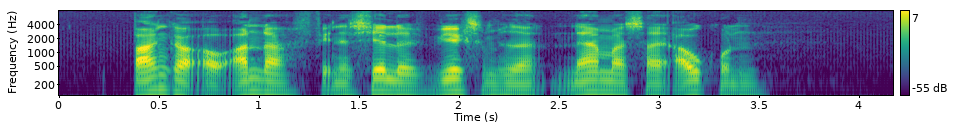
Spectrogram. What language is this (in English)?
Danish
